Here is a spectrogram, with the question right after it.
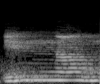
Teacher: panjang ya satu alif jangan tidak dipanjangkan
